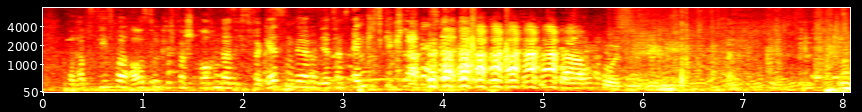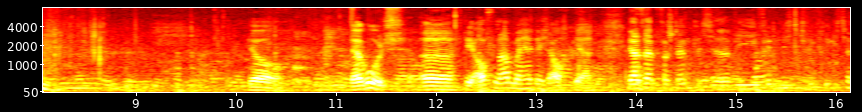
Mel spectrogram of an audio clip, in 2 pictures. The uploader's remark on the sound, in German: In dieser Episode könnt Ihr Aufnahmen vom PodstockDE 2017 hören.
